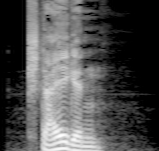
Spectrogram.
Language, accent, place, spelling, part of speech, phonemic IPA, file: German, Germany, Berlin, steigen, verb, /ˈʃtaɪ̯ɡən/, De-steigen.ogg
- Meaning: 1. to ascend, to climb, to rise 2. to rise (in value, of commodities etc.) 3. to enter, to step (into a large vehicle) 4. to begin, commence 5. to rear up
